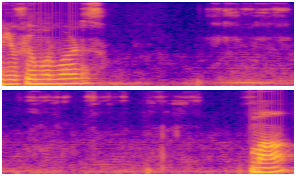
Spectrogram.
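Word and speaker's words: ماں: Ma, ma means mother. Ma, ma, not man, okay? But if you remove the N, it just become ma.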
